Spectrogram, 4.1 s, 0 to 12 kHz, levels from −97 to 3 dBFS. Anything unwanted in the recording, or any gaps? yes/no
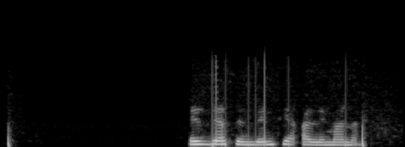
no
